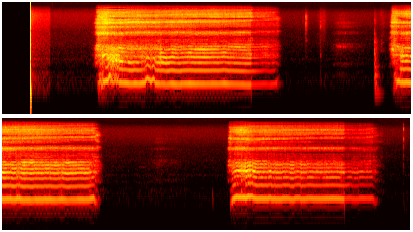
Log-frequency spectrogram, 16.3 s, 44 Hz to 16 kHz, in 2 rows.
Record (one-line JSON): {"exhalation_length": "16.3 s", "exhalation_amplitude": 32768, "exhalation_signal_mean_std_ratio": 0.56, "survey_phase": "beta (2021-08-13 to 2022-03-07)", "age": "45-64", "gender": "Female", "wearing_mask": "No", "symptom_cough_any": true, "symptom_new_continuous_cough": true, "symptom_runny_or_blocked_nose": true, "symptom_fatigue": true, "symptom_headache": true, "symptom_onset": "9 days", "smoker_status": "Never smoked", "respiratory_condition_asthma": false, "respiratory_condition_other": false, "recruitment_source": "Test and Trace", "submission_delay": "2 days", "covid_test_result": "Positive", "covid_test_method": "RT-qPCR", "covid_ct_value": 17.7, "covid_ct_gene": "ORF1ab gene", "covid_ct_mean": 18.2, "covid_viral_load": "1100000 copies/ml", "covid_viral_load_category": "High viral load (>1M copies/ml)"}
